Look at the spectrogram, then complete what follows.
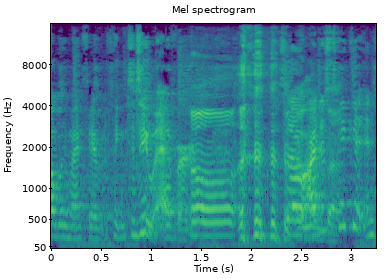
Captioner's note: laughs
